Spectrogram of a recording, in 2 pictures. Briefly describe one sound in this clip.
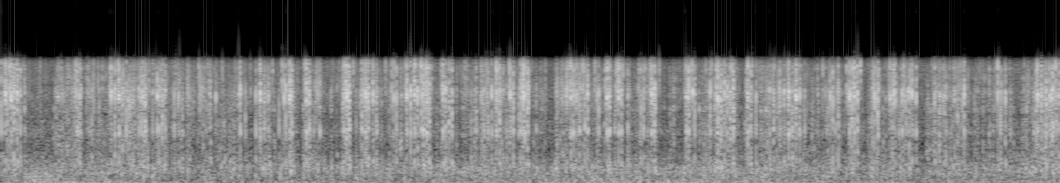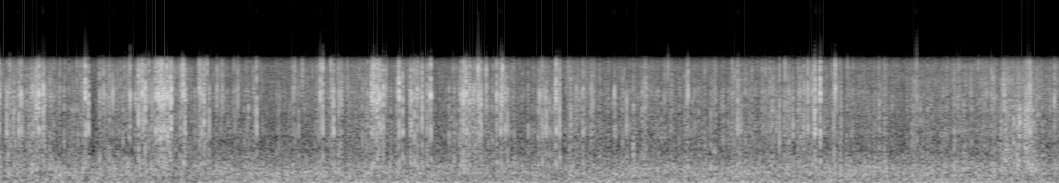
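A bicycle rattles and clatters over a bumpy trail.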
